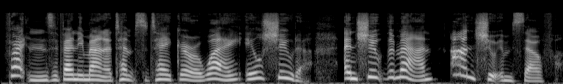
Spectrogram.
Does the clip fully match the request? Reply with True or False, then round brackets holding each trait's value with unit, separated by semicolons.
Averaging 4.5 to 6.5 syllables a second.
True (5.1 syllables/s)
